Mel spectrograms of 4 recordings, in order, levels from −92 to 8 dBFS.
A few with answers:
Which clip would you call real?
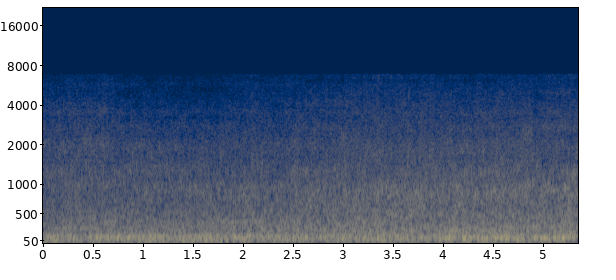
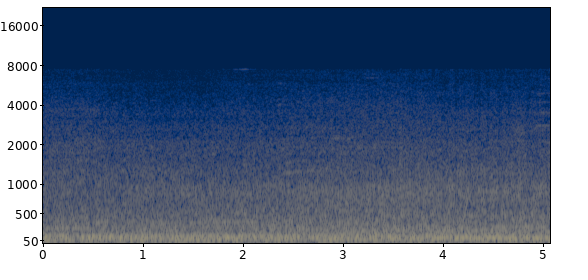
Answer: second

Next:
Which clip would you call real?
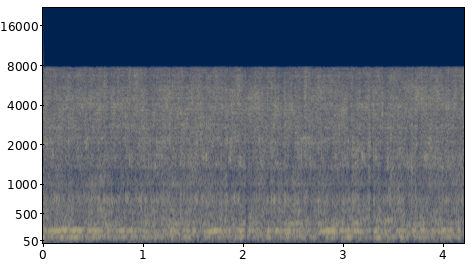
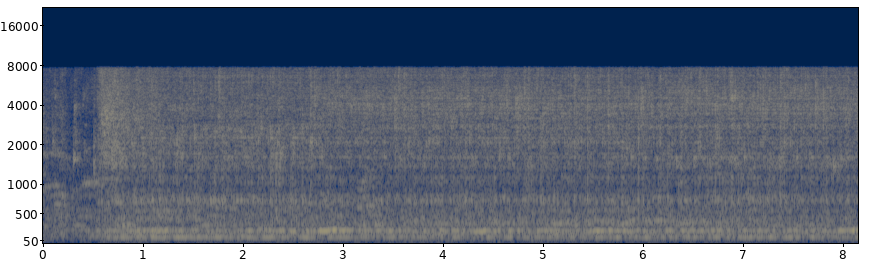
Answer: second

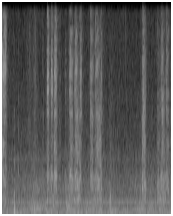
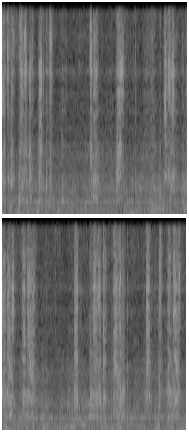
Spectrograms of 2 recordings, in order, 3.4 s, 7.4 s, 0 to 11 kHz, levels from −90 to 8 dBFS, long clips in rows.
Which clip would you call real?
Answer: first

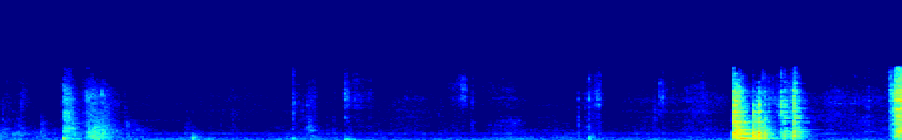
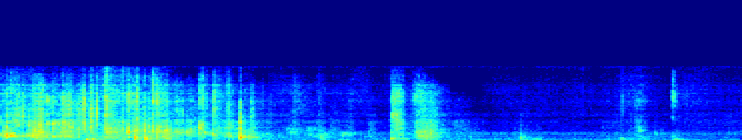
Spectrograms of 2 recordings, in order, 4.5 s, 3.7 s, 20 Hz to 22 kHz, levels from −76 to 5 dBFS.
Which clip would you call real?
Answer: first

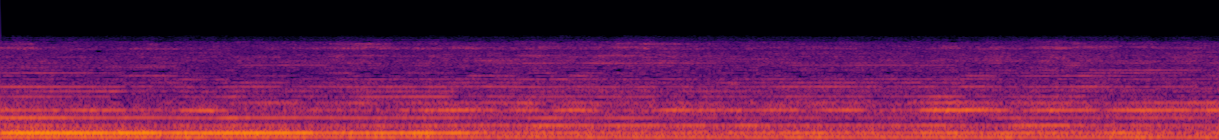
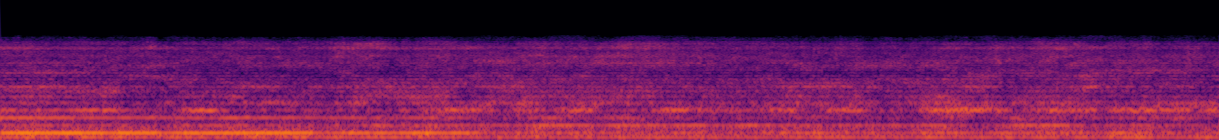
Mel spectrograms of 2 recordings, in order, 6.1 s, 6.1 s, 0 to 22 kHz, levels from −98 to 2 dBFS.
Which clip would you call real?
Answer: first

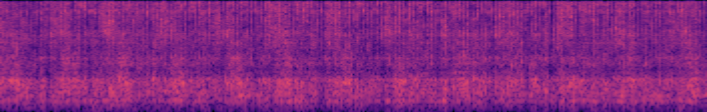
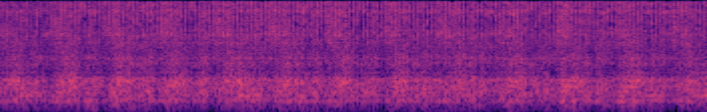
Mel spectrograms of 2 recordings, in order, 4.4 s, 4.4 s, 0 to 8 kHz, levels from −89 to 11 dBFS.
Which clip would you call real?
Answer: second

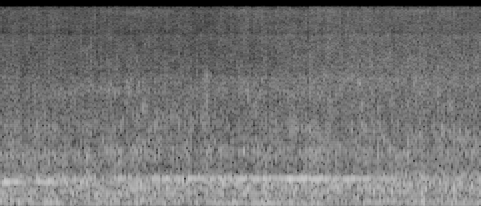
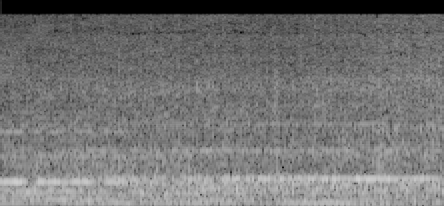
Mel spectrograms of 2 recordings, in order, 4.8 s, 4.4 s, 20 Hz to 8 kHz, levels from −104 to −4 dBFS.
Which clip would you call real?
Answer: second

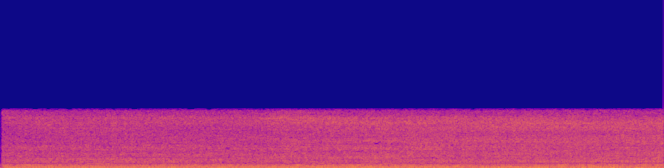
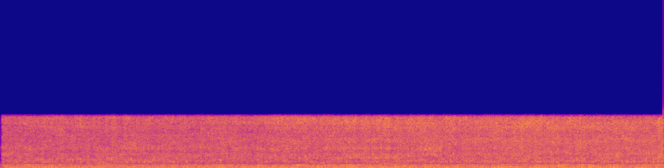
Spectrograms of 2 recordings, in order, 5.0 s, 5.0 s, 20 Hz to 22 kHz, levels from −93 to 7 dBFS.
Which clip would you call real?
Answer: first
